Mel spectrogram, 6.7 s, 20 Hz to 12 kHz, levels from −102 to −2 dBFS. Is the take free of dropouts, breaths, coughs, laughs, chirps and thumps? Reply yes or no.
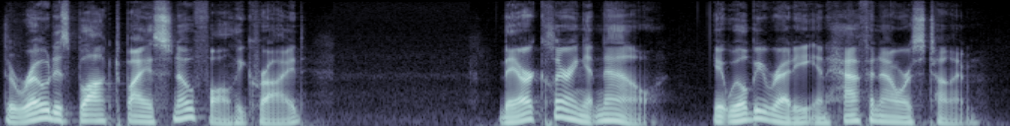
yes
